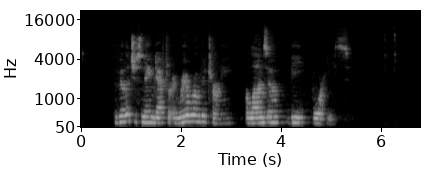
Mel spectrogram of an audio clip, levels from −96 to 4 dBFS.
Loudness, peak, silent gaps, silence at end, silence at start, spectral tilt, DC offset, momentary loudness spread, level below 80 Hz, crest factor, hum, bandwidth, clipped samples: -36 LUFS; -20 dBFS; none; 1.45 s; 0.7 s; -4.5 dB/octave; under 0.1%; 16 LU; -76 dBFS; 18 dB; none; 11.5 kHz; under 0.1%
